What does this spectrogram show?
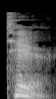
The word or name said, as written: tare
